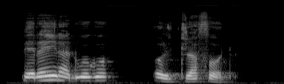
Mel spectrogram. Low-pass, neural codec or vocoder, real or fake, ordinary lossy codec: 19.8 kHz; none; real; none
